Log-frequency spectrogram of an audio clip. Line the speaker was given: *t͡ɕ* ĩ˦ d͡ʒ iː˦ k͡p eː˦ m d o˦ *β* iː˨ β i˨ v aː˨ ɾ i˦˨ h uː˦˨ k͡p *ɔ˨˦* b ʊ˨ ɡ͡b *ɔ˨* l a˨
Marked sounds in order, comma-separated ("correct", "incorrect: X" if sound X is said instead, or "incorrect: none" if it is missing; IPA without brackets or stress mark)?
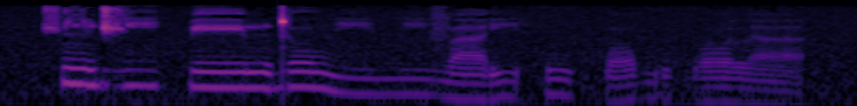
incorrect: t͡ʃ, correct, correct, correct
